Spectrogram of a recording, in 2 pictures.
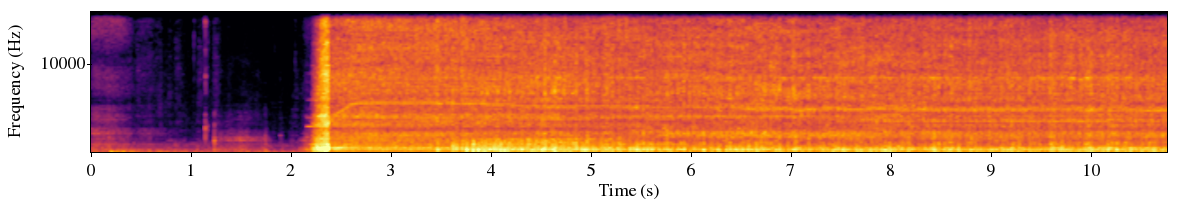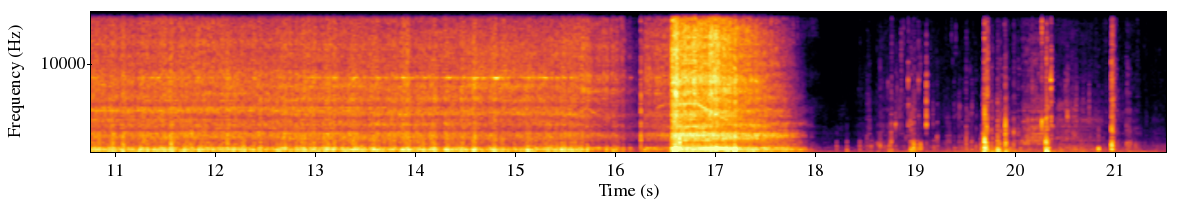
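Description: A Kobalt 40-volt cordless 12-inch chainsaw cuts red oak with a loud, steady electric whine. The whine starts abruptly, holds for about fourteen seconds, then cuts off, leaving faint handling clatter.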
